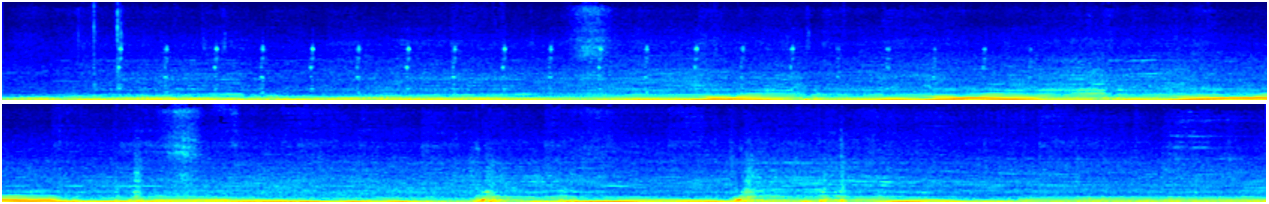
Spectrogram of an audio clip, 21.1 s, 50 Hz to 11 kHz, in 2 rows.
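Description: Lamborghini Huracán Performante's naturally aspirated V10 on its stock exhaust, driven round a circuit at a moderate pace, its note rising and dropping as it runs through the gears. Two quick, sharp rises in pitch come about three-quarters of the way through.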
